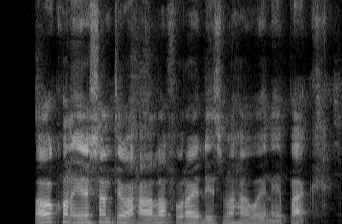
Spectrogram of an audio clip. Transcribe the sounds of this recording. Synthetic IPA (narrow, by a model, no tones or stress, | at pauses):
lɐβɐkʰʊnijɐʃɐnt̪ʰiwɑħɑːlɐfʊɾɛjɖɪsmɐɦɐwɛjnɛːpʰaːkʰ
